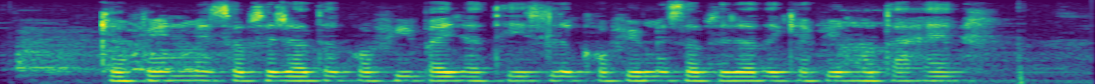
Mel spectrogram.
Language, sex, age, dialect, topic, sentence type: Hindi, male, 18-24, Hindustani Malvi Khadi Boli, banking, statement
